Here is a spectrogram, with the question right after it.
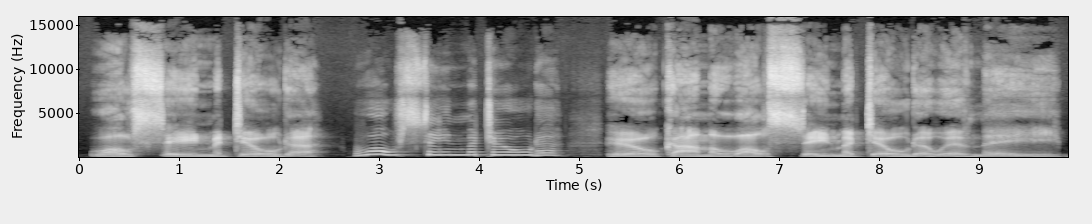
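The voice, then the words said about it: Singing in falsetto. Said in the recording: “I've even mastered falsetto”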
